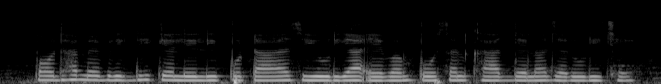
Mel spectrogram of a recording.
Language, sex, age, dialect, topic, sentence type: Maithili, female, 18-24, Angika, agriculture, question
